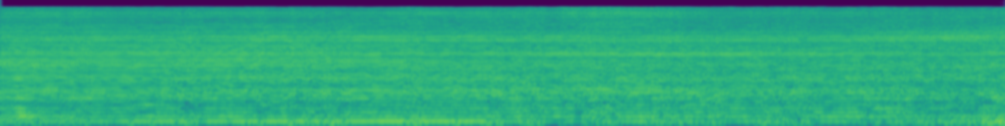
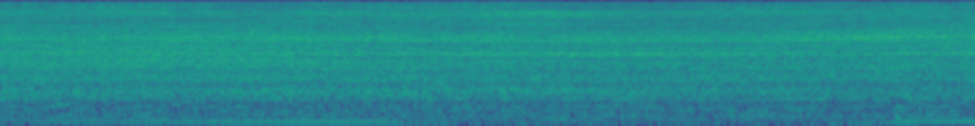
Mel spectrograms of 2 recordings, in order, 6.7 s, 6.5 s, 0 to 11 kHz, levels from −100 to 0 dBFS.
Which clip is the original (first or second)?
second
